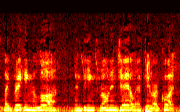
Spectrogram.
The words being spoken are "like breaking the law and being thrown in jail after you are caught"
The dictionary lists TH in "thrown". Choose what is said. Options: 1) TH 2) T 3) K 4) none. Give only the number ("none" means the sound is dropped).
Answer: 1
